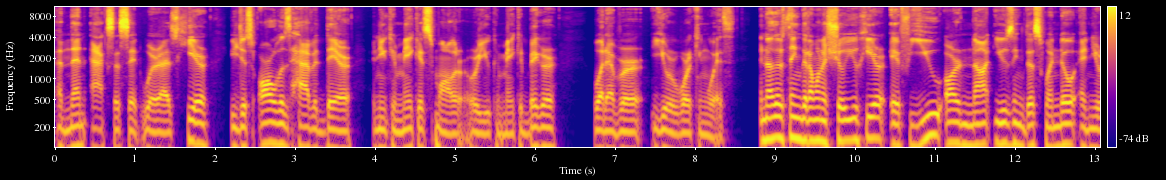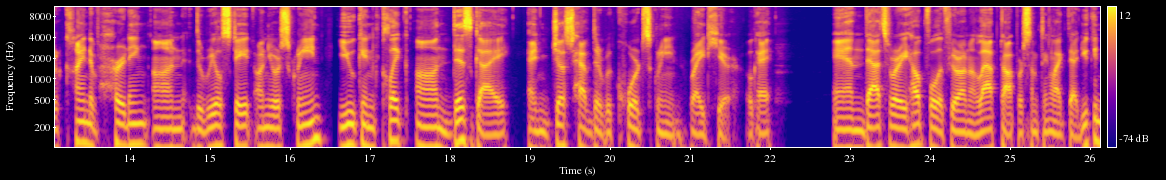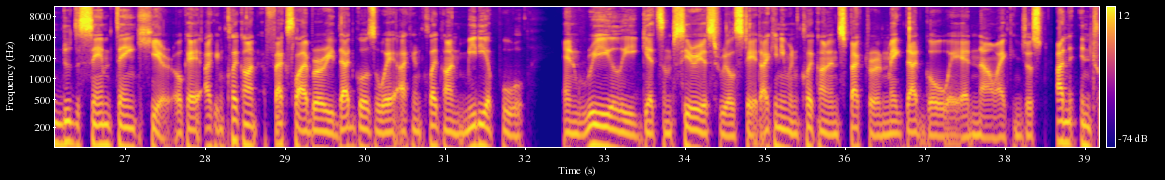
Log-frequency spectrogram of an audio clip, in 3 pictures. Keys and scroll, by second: 0.7 super+Tab, 39.0 i.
